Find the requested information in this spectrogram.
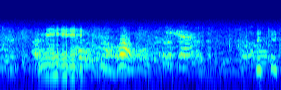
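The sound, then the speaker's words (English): A young child imitates a cow, producing drawn-out, wavering moo-like vocal sounds that rise and fall for several seconds. “He likes making animal sounds. Yes. You're making cow.”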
